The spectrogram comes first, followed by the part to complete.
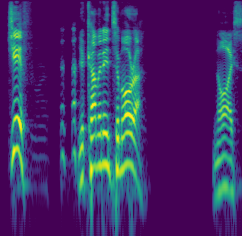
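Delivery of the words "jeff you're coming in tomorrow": fake Australian accent, higher and louder. Inviting a guest onto the show: put-on Australian accent. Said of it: "all of a sudden I turned Australian".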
